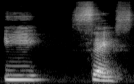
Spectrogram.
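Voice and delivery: slow, separated Diez y seis; spaced teacher model of Diez y seis. Shown as a demonstration. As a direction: say Diez y seis word by word, slowly. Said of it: "we're going to go the easy route".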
